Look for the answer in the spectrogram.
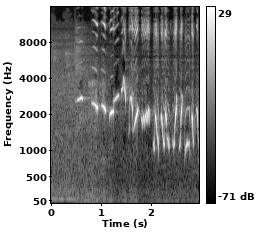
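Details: White-rumped shama singing in the forest-voice style used to stir young birds: clear whistled notes slurring downward, then a quickening run of varied, looping whistled phrases in a lively jumble.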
